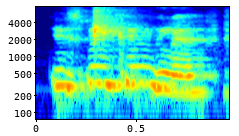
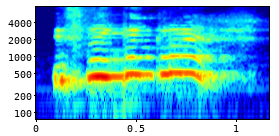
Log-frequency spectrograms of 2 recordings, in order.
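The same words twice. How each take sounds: First: Said in the usual way. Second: Much higher and louder teasing squeal; high mock-incredulous pet talk. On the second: Real, not acted. Owner teasing her pet, high and loud.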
